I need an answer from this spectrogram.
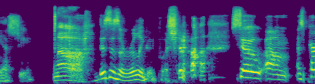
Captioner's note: laughter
